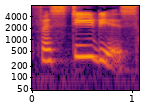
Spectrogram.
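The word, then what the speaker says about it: fastidious: Next word हमारा है फेस्टिडियस। हाउ डू you pronounce? फेस्टिडियस। फेस्टिडियस guys adjective है। इसको आप प्रोनाउंस करोगे फस्टिडियस। फस्टिडियस।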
